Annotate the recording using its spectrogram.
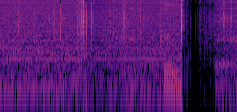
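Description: Faint clicks of a metal jumper-cable clamp being fitted onto the terminal stud of an old wig-wag flasher motor, over a faint steady hum.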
